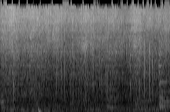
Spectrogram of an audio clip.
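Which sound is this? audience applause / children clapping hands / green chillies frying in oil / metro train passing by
green chillies frying in oil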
